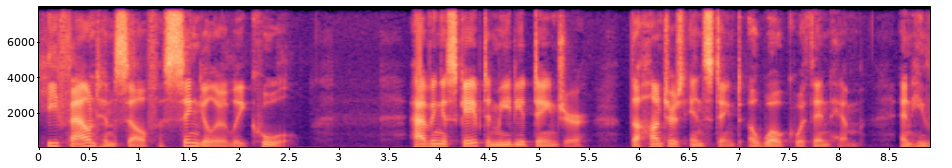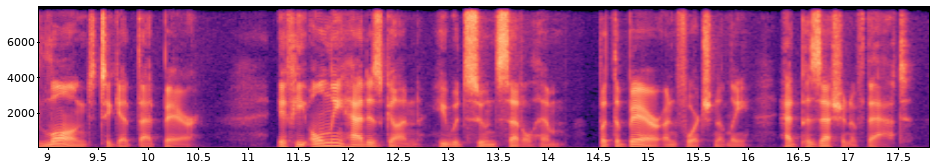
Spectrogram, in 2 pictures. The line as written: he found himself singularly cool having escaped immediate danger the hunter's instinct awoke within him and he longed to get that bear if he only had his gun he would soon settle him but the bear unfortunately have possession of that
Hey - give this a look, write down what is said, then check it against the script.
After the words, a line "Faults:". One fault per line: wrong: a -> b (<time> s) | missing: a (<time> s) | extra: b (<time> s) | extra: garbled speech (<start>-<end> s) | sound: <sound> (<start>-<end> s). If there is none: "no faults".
he found himself singularly cool having escaped immediate danger the hunter's instinct awoke within him and he longed to get that bear if he only had his gun he would soon settle him but the bear unfortunately had possession of that
Faults:
wrong: have -> had (16.3 s)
